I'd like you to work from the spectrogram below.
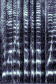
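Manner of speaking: high, fast, hyped-up offer; itching to fight for her; eager offer. Retold or imitated.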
